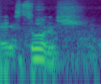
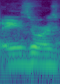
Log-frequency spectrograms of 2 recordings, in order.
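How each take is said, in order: First: The name is said with Portuguese pronunciation. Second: The name is said with English pronunciation. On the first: "if you're Portuguese, you say Açores" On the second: "so in English"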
